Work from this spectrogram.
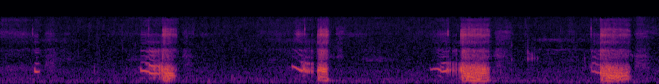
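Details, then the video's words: Sleeping puppies snoring softly, with four breathy, rasping bursts every two to three seconds and faint short squeaky catches in between, heard in a quiet indoor setting. "Snoring Puppies"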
